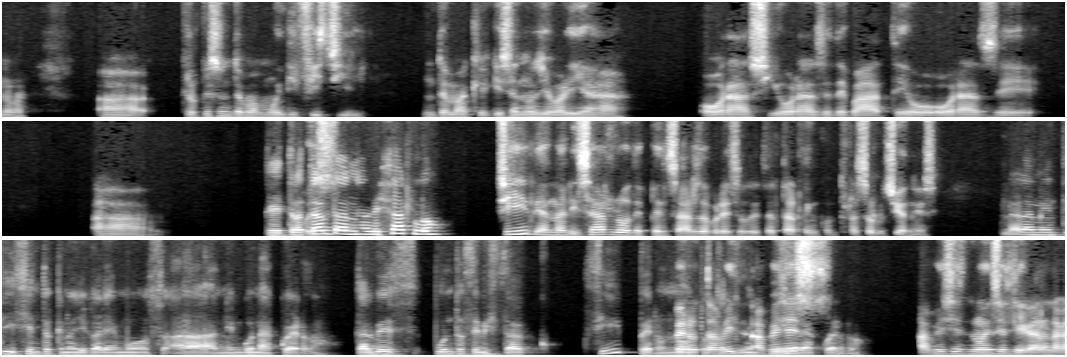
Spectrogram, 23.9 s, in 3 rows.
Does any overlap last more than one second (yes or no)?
yes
